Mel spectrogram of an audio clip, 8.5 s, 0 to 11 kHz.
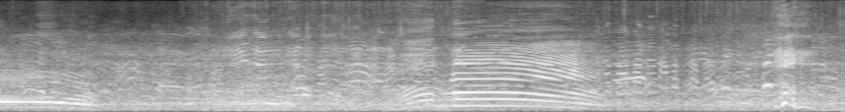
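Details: Cattle at a crowded cattle market in Raniganj, Dinajpur, in 2025. A deep, drawn-out moo with rich stacked harmonics swells midway through, set against steady crowd chatter, voices and background music.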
